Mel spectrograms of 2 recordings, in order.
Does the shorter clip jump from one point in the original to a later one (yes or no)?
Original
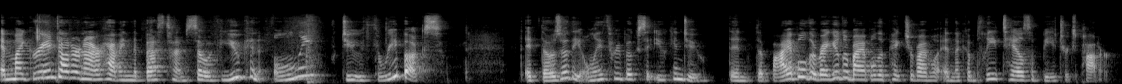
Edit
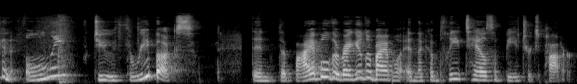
yes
